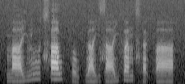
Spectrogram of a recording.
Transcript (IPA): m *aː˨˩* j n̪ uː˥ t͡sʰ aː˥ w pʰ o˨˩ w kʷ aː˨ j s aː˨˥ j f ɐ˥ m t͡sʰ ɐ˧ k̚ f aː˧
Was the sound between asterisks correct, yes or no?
no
